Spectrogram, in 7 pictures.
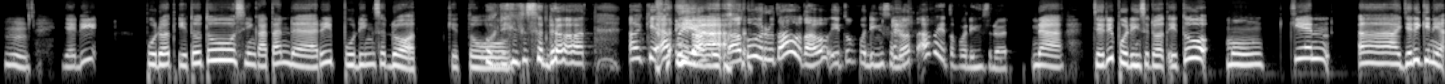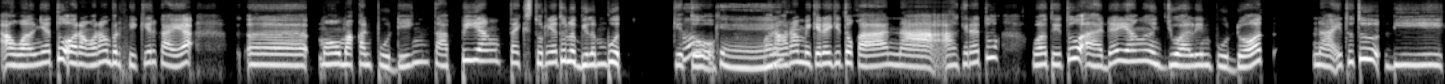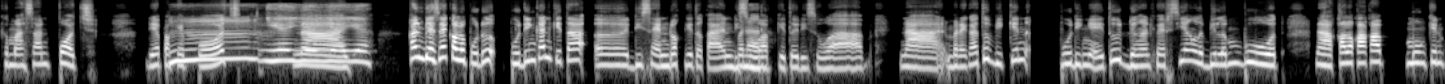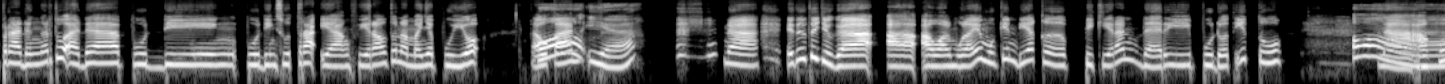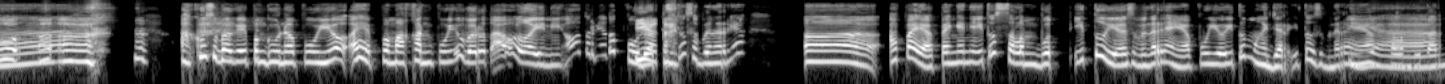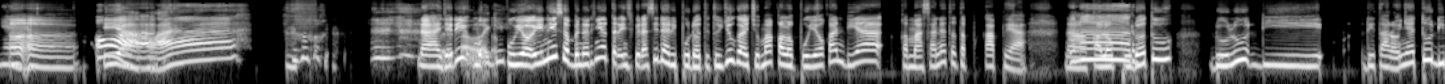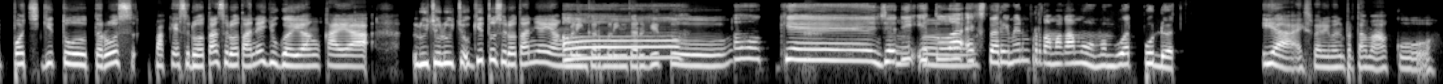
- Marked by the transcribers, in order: tongue click; laughing while speaking: "Puding sedot"; tapping; chuckle; other background noise; in English: "pouch"; in English: "pouch"; drawn out: "Oalah"; chuckle; laughing while speaking: "kan"; chuckle; in English: "cup"; in English: "pouch"; drawn out: "Oh"
- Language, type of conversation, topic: Indonesian, podcast, Apa tipsmu untuk bereksperimen tanpa takut gagal?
